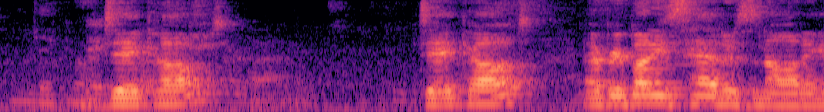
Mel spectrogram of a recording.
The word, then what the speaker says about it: Descartes: Does anybody know exactly how that's pronounced? Descartes.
